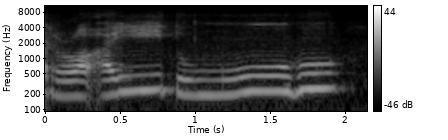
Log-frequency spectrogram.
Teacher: را مفخم پڑھی جائے گی، ای میں یا لین ہے، تا کے پر ضمہ ہے، ہونٹ گول کر لیجیے۔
